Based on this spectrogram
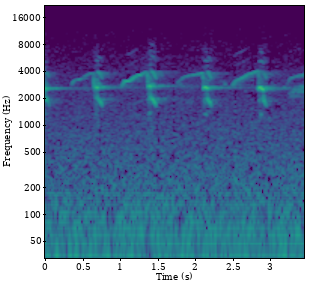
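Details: At a Latvian lesser spotted eagle nest in a spruce, a chick being fed by its father, 12 July 2021, 8:14 AM; four thin whistles that rise then level off, spaced about 0.7 seconds apart, against background hiss.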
